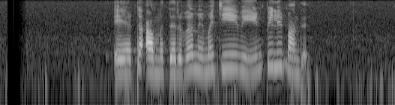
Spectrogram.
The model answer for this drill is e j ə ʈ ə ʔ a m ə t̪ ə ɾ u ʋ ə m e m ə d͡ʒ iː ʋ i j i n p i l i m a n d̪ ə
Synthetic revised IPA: e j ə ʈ ə ʔ a m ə t̪ ə ɾ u ʋ ə m e m ə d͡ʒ iː ʋ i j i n p i l i b a n d̪ ə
